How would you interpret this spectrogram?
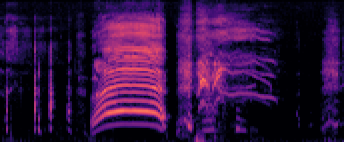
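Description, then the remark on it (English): A person imitates a goat, letting out a loud, strained, nasal bleat held for under a second, followed by a shakier, wavering second bleat, with a few soft vocal sounds before it. “If I could do a South African accent, without absolutely embarrassing myself, like the time I tried to make a goat sound.”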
